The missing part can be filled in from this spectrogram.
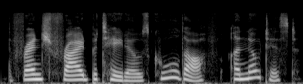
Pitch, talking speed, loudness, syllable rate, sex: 225 Hz, 140 wpm, -18 LUFS, 4.7 syllables/s, female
